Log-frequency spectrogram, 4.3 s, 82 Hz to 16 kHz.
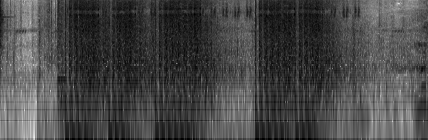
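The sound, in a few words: Syphon Filter weapon sound effect in Left 4 Dead 2 video game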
